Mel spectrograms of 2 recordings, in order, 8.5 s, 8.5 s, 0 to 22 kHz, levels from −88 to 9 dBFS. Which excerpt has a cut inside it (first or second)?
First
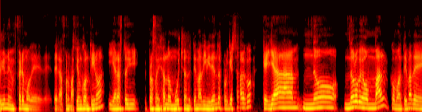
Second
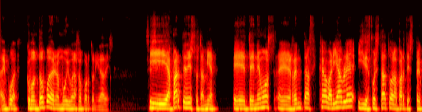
first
